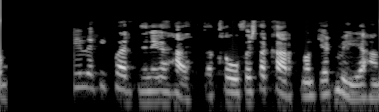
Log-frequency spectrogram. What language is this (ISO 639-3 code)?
isl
